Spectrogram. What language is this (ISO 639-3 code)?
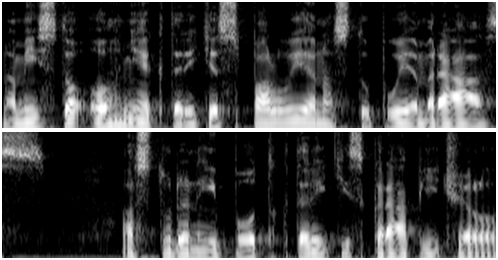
ces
